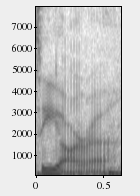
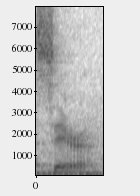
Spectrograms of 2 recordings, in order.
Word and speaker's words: Ciara: And the way you pronounce my name, guys, if you see me in real life, is Ciara. Ciara. Ciara. Not Sarah. Sarah's my last name. Just And So- not Sierra. And not Sierra. Sierra. It's Ciara.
